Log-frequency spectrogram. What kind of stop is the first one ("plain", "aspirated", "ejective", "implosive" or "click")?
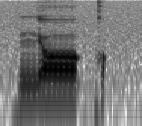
plain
